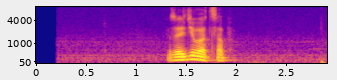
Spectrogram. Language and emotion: Russian, neutral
